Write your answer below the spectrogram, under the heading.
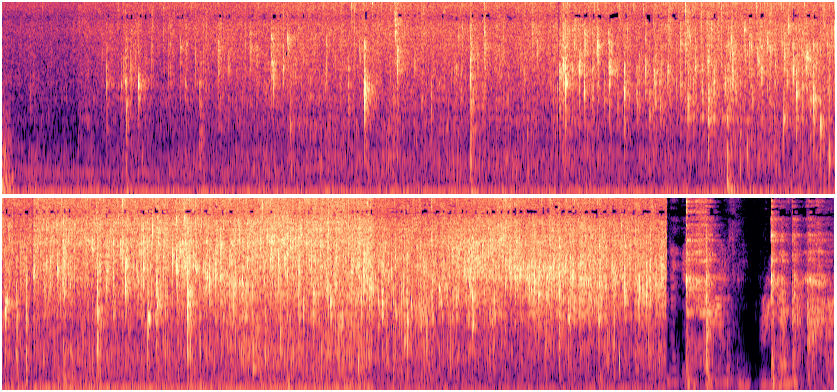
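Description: Breaded pork loin cutlets (tonkatsu) shallow-frying in oil in a frying pan: a crackling sizzle with many small pops, growing louder over the first several seconds. It cuts off suddenly about a second and a half before the end.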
